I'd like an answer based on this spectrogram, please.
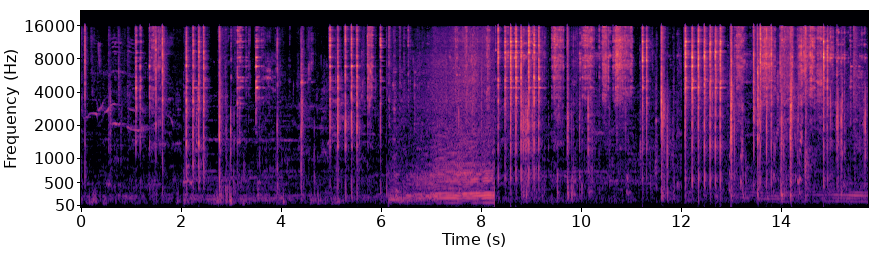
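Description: Steel bricklaying trowel clinking and scraping against bricks and mortar: many sharp taps as bricks are set and knocked down into the mortar bed. A steady low hum joins for a couple of seconds near the middle.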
